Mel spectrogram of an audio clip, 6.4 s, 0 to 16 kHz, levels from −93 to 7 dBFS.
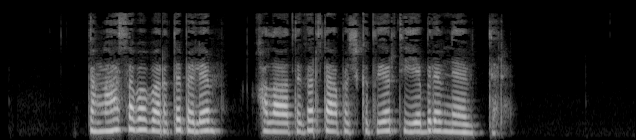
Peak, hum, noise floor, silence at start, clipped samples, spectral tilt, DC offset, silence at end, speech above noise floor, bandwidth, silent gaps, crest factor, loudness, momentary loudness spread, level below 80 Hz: -6 dBFS; none; -82 dBFS; 0.9 s; under 0.1%; -5 dB/octave; under 0.1%; 1.35 s; 60 dB; 11.5 kHz; none; 18 dB; -22 LUFS; 10 LU; -76 dBFS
